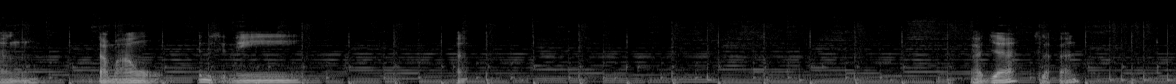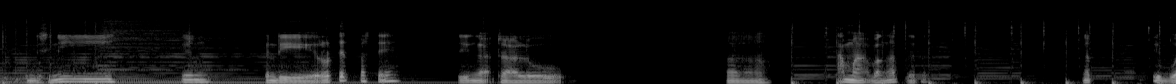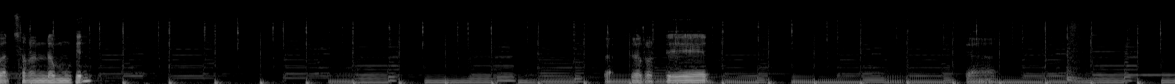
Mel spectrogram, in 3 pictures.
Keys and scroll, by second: 14.1 shift+e, 18.9 r, 25.0 alt+w, 25.7 alt+shift+w, 28.6 alt+shift+e, 34.1 r.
